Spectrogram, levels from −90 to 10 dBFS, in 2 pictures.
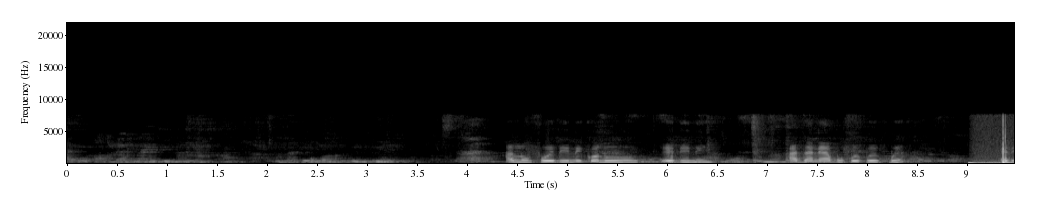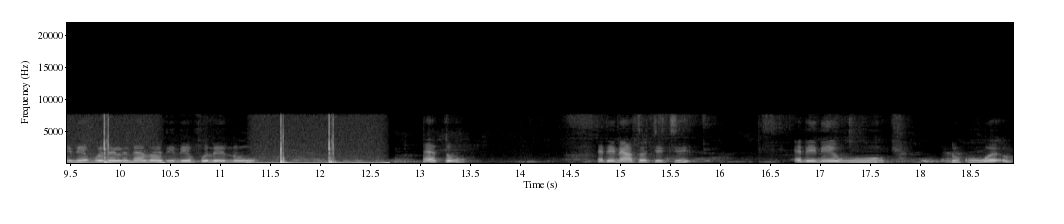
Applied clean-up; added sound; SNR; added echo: none; Raindrop / Drip; -5 dB; none.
